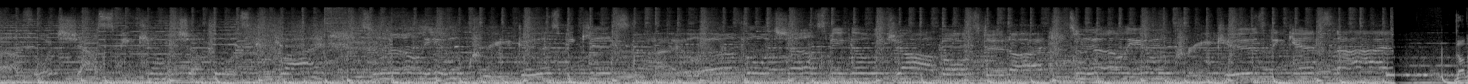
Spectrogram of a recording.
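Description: A loud, full band track plays steadily, with dense layered instruments, a driving beat and melodic lines, continuing without pause before cutting off abruptly near the end.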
